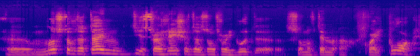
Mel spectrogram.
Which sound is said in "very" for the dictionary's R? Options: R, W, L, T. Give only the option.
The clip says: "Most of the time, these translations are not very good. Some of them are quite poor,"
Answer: L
